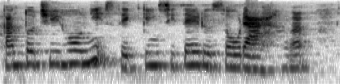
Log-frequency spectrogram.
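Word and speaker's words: 接近: Chữ tiếp và chữ cận đọc theo âm ông là xịch kinh, đúng không?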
